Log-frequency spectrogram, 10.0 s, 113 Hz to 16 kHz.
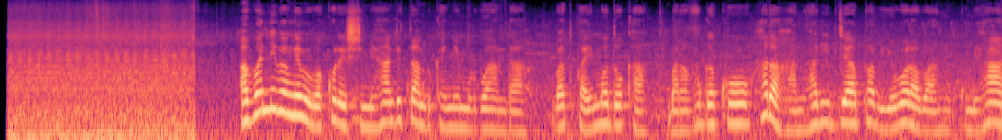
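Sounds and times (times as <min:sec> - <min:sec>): bus engine rumbling: 0:00.1 - 0:05.3.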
